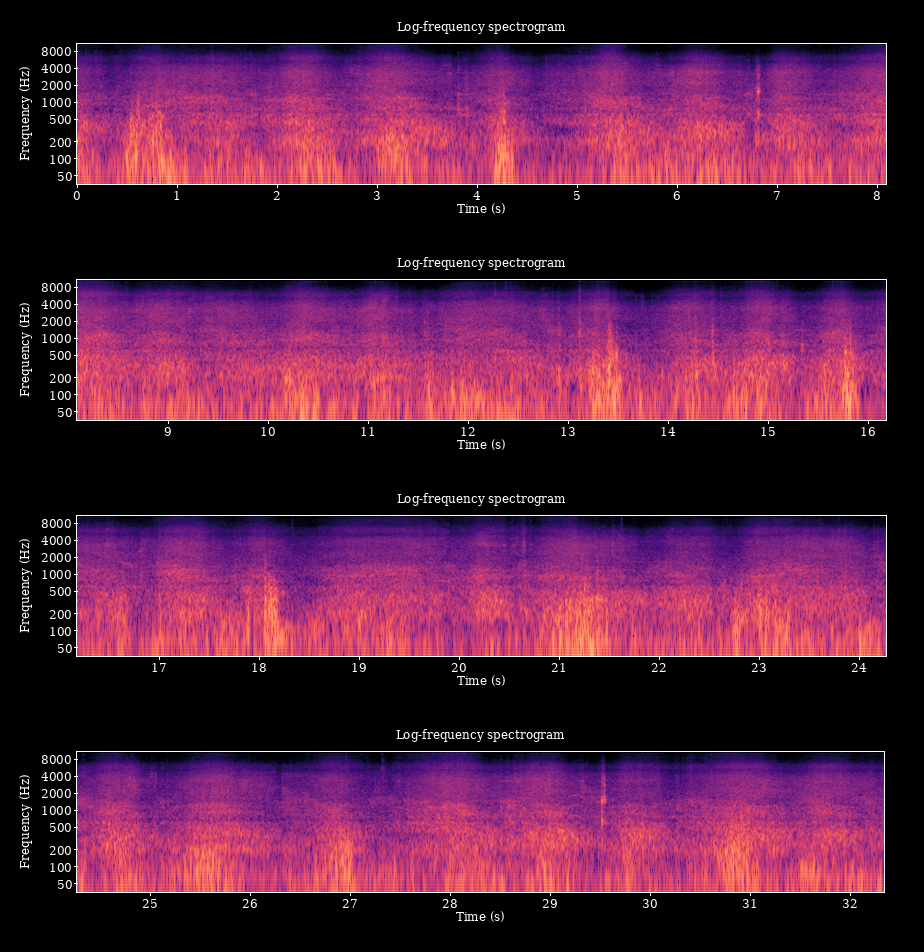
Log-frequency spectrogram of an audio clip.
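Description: Wind rushing over the camera's microphone as a longboard rolls downhill at speed, coming in uneven gusts, over the rumble of the wheels on asphalt.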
